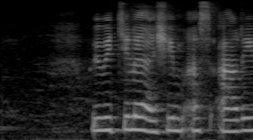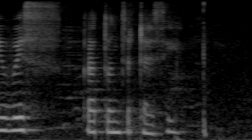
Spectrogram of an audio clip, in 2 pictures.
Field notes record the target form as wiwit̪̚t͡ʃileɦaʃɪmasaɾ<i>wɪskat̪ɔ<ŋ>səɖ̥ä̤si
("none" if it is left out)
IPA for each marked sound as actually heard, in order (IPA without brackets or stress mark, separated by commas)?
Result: i, n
